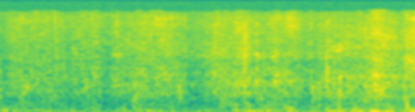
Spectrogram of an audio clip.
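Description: Near silence: faint background hiss only.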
